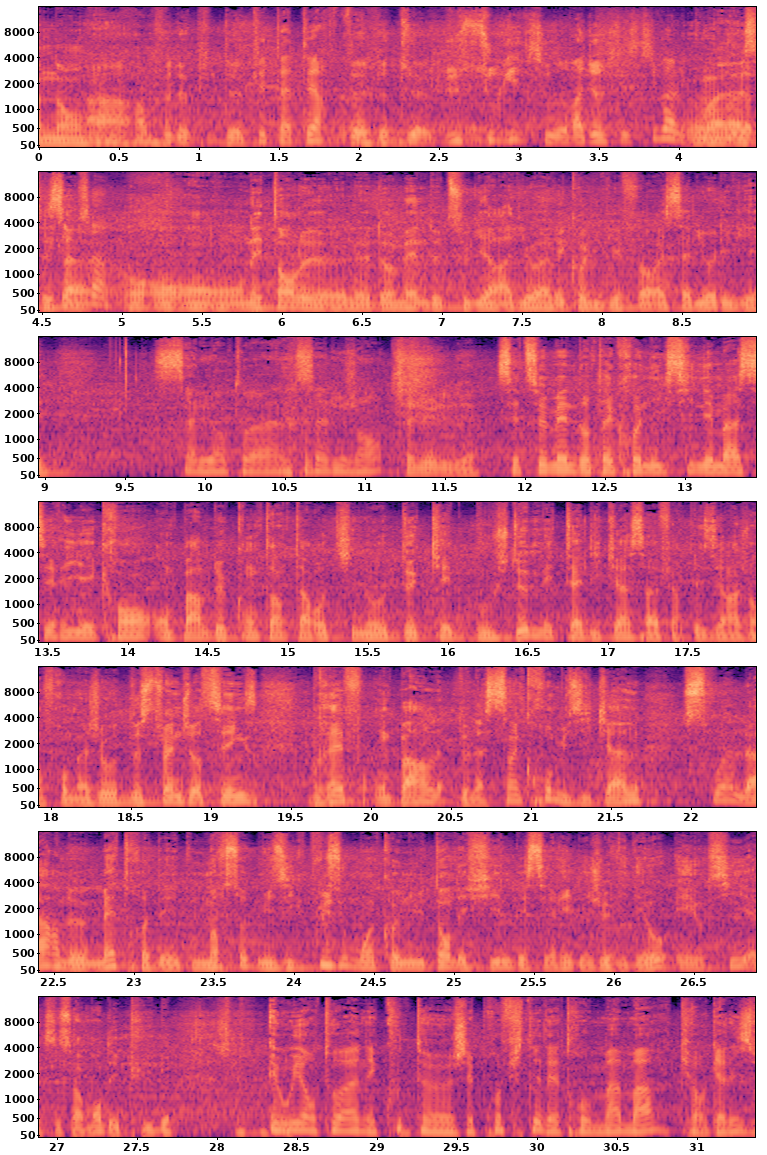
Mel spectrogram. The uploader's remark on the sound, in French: l'équipe de Tsugi Radio est tranquillement installée au bar à l'étage du Trianon avec des micros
